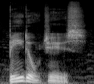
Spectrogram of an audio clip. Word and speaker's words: Betelgeuse: pronounce it anyway Beetlejuice the original preferred pronunciation for the word was Beto Dukes later becoming bad or Jews although it sounds like beat all Jews and that ain't right so the preferred pronunciation now is Beetlejuice I was in game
